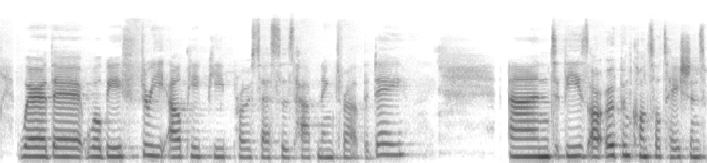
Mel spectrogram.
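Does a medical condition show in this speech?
No.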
